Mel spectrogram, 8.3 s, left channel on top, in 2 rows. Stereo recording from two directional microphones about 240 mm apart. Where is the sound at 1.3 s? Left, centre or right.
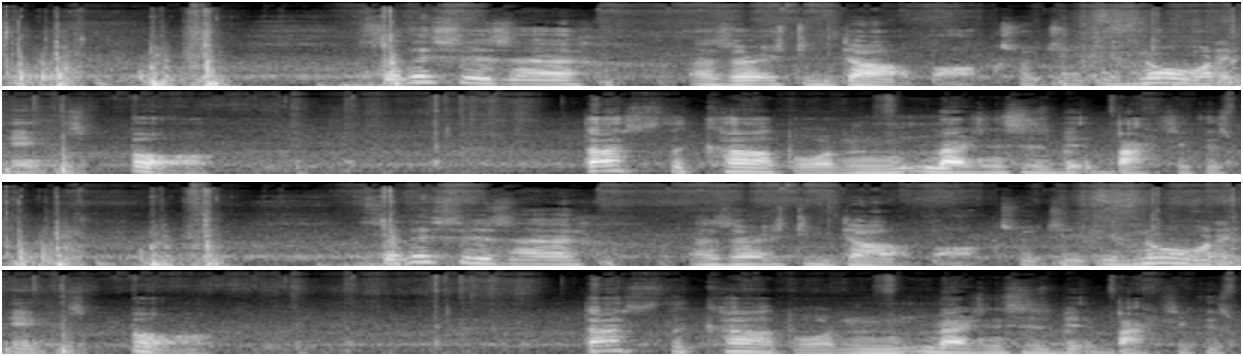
Centre.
